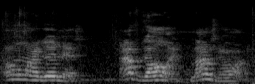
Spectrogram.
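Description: A man speaks with his mouth full of burger in a casual, blunt way. His pitch swings widely. He sounds far from the microphone in an echoey room with a faint hum behind him. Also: lively intonation, measured pace, a crowd in the background. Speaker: food taste tester. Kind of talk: casual group chat. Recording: roomy sound from a distant mic.

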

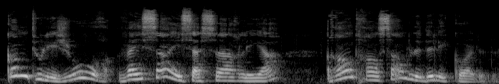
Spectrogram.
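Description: A woman reading a children's story aloud in an expressive, measured way. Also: mid-range voice. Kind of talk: scripted children's story narration.

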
